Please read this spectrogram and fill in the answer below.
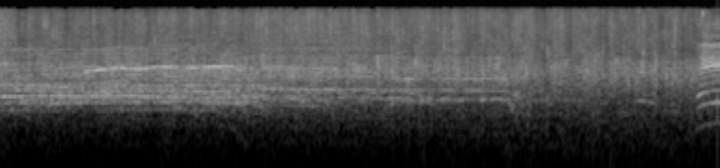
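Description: Audience applauding, dying down slowly toward the end.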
